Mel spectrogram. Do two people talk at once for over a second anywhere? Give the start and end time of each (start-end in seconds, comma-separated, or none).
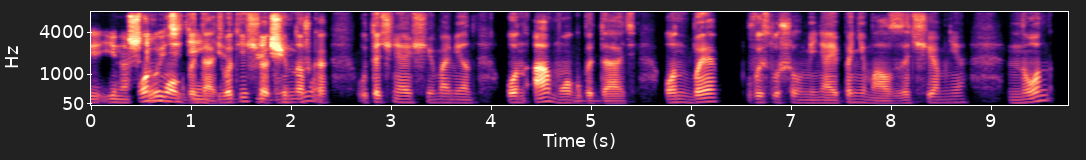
0.5-2.4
